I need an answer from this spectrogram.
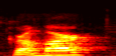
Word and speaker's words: Grumbar: spell that name uh it's grumbar which spelled exactly how it sounds g r u m b a r um and then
